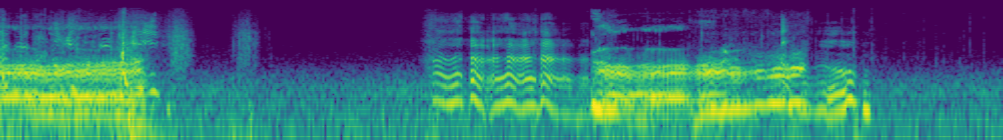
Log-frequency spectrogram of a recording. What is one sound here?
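A young man speaks in a high, shaky, nervous voice.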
